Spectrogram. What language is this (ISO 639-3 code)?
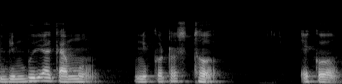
ori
